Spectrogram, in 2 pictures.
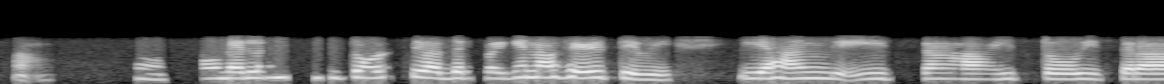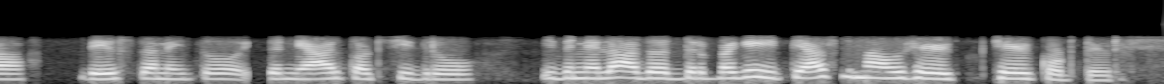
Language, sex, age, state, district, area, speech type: Kannada, female, 30-45, Karnataka, Gadag, rural, conversation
